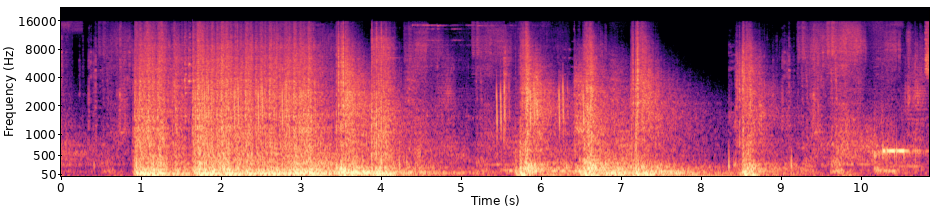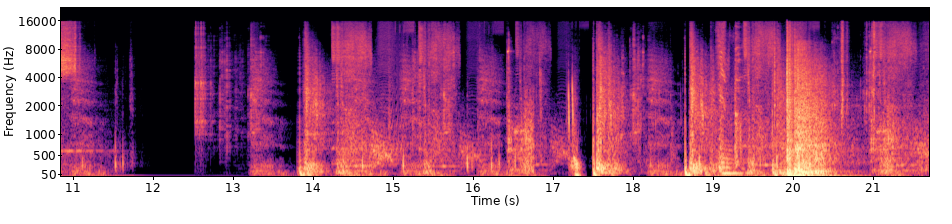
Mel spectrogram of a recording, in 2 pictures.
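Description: Gunfire bursts out in rapid loud shots.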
